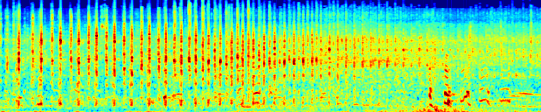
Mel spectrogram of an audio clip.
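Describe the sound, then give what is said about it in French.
A motorcycle engine runs with a rapid, even stream of knocking pulses, sharply chopped at first and then blurring into a steadier rattling drone. “Ça fait du bruit. Là, c'est le son de la moto.”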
